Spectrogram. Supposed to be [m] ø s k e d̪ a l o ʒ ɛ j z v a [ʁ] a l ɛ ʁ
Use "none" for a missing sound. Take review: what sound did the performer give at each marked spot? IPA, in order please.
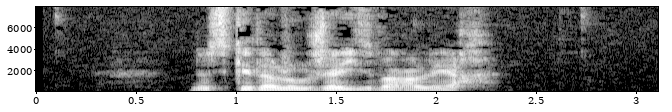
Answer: n, ʁ

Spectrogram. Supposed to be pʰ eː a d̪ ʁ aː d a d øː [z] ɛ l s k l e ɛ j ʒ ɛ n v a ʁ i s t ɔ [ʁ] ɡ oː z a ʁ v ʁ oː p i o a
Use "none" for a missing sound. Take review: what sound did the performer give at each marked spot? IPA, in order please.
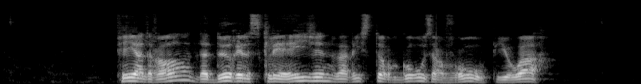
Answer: ʁ, ʁ

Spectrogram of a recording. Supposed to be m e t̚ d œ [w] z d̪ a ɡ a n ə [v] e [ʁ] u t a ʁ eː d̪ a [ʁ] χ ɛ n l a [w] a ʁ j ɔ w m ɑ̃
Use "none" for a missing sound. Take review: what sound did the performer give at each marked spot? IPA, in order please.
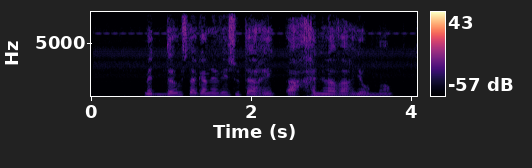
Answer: w, v, z, ʁ, v

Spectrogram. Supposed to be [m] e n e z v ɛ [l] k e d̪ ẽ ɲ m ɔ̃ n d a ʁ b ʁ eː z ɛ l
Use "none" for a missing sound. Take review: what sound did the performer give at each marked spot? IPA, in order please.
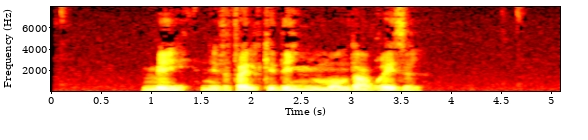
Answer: m, l

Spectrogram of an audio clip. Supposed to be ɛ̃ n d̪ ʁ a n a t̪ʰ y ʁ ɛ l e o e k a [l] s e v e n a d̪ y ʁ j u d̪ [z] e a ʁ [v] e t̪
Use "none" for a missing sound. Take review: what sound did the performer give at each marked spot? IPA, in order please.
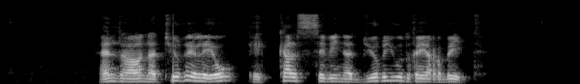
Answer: l, ʁ, b

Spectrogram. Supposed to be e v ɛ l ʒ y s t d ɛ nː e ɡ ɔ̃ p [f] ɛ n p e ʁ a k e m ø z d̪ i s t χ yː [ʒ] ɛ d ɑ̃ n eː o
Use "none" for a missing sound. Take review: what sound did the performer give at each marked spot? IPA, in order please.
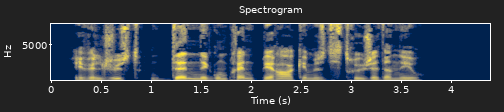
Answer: χ, ʒ

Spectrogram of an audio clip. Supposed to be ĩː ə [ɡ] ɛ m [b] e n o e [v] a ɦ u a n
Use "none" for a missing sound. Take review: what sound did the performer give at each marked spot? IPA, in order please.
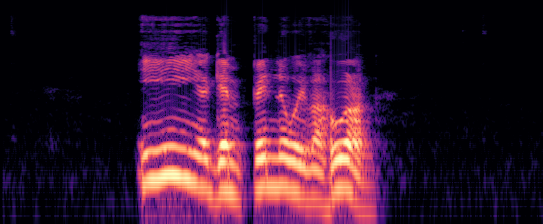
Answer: ɡ, p, v

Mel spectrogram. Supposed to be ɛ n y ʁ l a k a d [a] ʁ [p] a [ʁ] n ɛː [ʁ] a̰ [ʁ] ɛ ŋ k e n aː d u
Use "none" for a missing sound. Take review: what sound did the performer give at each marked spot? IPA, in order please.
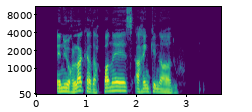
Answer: a, p, none, z, ʁ

